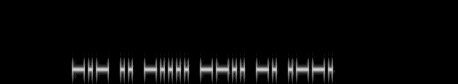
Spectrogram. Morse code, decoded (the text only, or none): KI6ZNP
